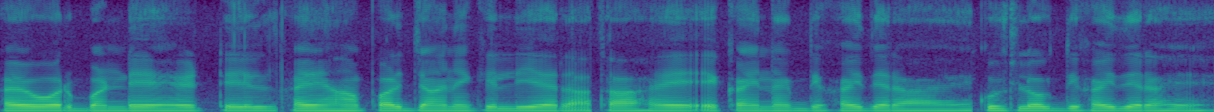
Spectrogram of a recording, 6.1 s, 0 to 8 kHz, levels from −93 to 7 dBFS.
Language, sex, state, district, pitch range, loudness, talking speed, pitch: Hindi, male, Andhra Pradesh, Anantapur, 130-135 Hz, -23 LUFS, 215 wpm, 135 Hz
